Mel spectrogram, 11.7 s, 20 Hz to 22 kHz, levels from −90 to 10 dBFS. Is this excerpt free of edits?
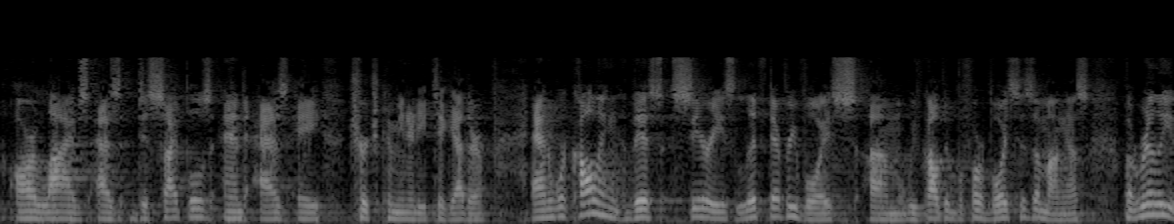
yes; 0 cuts

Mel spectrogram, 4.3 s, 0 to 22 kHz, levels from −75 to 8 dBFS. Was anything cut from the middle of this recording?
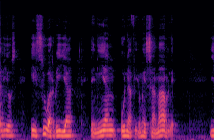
no; 0 cuts

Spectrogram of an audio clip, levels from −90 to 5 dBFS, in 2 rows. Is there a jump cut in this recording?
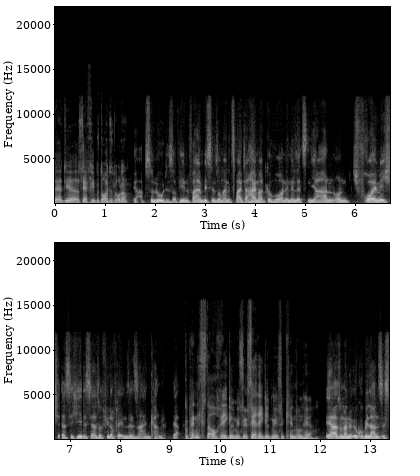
no; 0 cuts

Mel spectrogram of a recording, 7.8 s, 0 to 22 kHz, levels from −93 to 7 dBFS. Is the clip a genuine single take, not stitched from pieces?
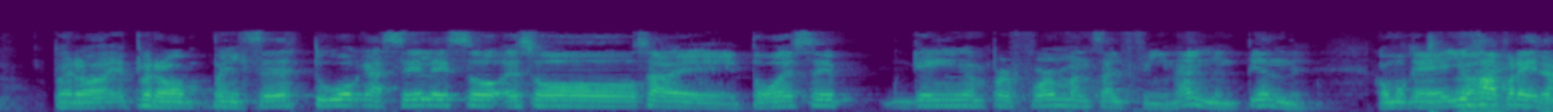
yes; 0 cuts

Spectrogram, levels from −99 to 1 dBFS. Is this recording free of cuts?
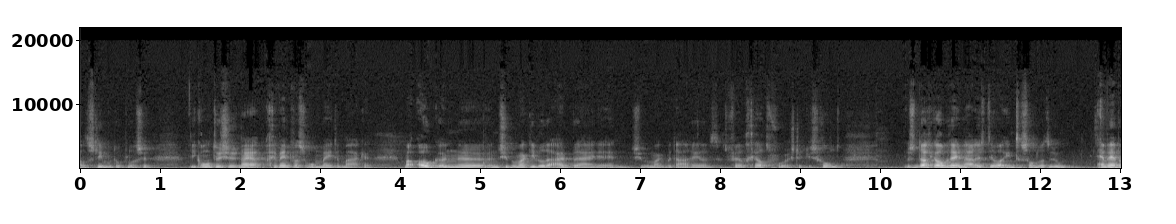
yes; 0 cuts

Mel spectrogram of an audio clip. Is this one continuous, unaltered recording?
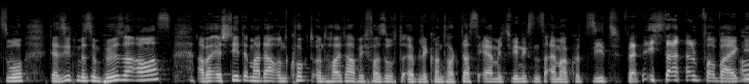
no; 1 cut; at 4.6 s

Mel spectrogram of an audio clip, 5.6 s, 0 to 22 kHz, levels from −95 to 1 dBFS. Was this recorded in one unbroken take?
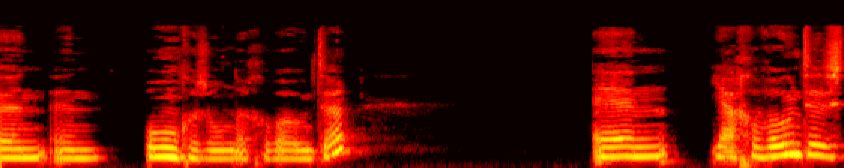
yes; 0 cuts

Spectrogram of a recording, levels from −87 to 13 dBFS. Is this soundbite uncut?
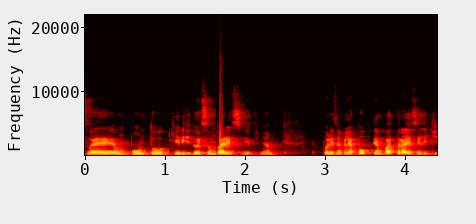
no; 3 cuts; at 1.0 s, 1.6 s, 3.2 s

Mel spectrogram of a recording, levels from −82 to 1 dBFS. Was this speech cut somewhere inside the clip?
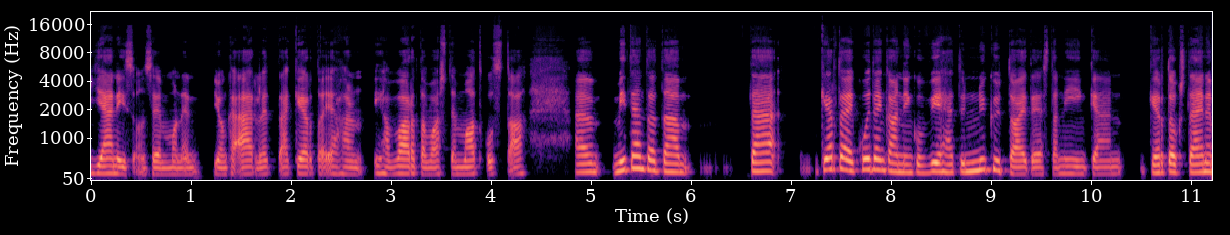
no; 0 cuts

